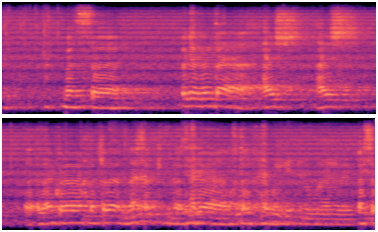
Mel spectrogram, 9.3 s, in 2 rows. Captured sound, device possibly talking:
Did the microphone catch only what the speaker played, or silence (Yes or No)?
No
